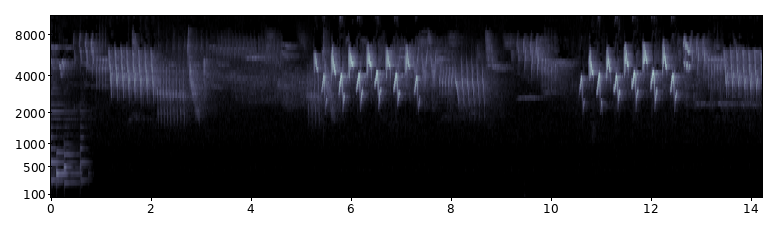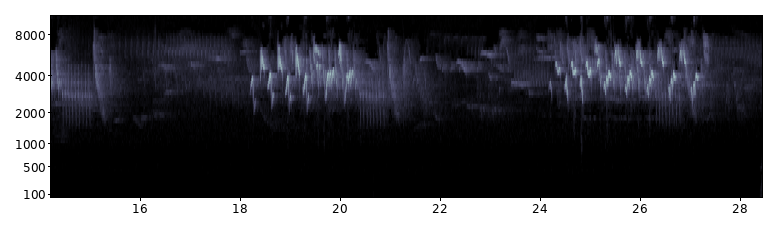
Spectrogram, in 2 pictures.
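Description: Songbird singing: a loud, rapid trilled phrase of quick repeated notes comes four times, roughly every six or seven seconds, with softer chirps and twitters between.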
